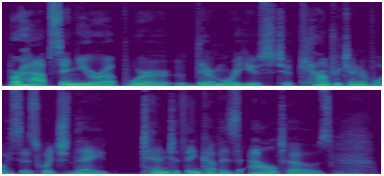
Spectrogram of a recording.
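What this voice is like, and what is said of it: High-pitched male speaking voice. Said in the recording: “you can hear in my speaking voice that it sits pretty high”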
